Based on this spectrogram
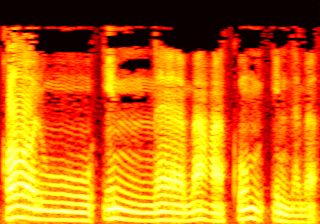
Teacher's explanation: معكم ميم الجمع بعدها الهمزة يضم ميم الجمع بالإشباع ست حركات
